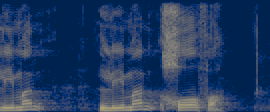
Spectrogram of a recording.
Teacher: لیکن لمن خوف، لمن نہیں بلکہ لمن خوف، زبان جو ہے تالو پر لگ جائے گی اوپر، لیکن جو ناک سے آواز نہیں آئے گی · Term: اظہار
